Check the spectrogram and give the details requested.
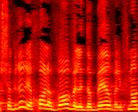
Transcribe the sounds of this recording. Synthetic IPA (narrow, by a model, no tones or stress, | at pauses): ʃaɡʁiʁjaχo̞lːavo̞ve̞le̞d̪ɐbe̞ʁve̞lifno̞t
